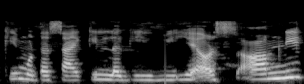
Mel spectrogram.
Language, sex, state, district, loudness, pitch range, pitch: Hindi, male, Bihar, Jamui, -16 LUFS, 205-240 Hz, 210 Hz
